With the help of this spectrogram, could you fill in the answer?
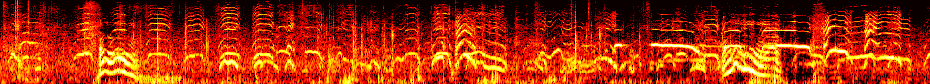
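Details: Husky puppies in Lapland giving a chorus of high whines and yelps, arched tonal cries overlapping from several pups, with a few longer steady whistled whines near the end.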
